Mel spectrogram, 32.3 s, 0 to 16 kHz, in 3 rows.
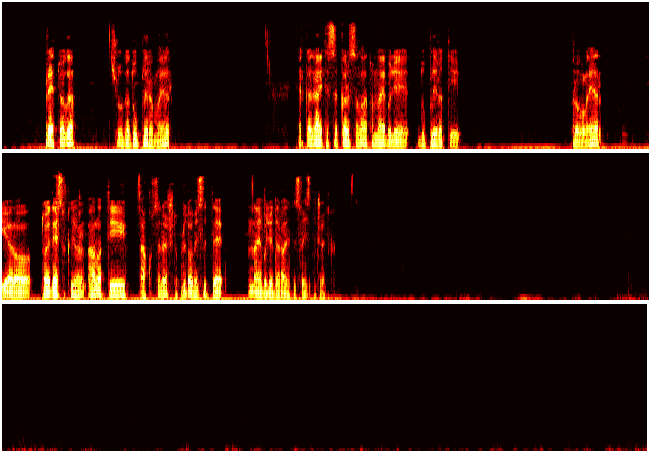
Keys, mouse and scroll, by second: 1.6 click, 3.0 click, 4.2 click, 7.9 click, 8.7-9.8 drag, 15.8-18.1 drag, 20.3 click, 22.0-24.4 drag, 25.0-26.2 drag, 26.8-29.4 drag, 30.9-32.3 drag.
